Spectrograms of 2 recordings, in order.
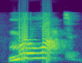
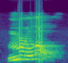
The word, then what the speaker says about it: Merlot: but we'll say it says sure yeah weapon Merlotte mm er L ot but it's pronounced Merlo right and when you it's pronounced with a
